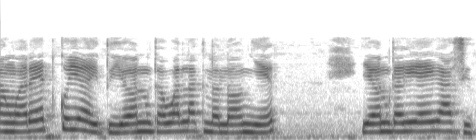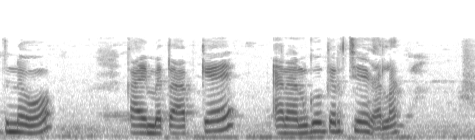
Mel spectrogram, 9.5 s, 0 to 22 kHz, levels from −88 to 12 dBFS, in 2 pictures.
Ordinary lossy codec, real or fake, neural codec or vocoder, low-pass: MP3, 48 kbps; real; none; 7.2 kHz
